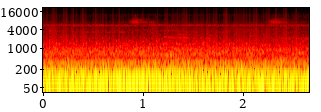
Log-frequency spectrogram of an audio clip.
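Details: Maruti Swift Dzire automatic after clutch plate change and clutch/gearbox adaptation done by scan tool: steady even low idle rumble with no knocks, slips or clunks; gears now engage D and R without sticking, problem solved.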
